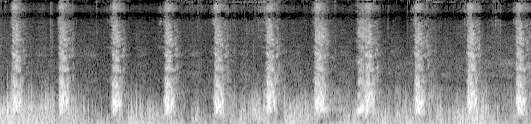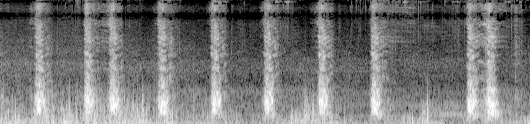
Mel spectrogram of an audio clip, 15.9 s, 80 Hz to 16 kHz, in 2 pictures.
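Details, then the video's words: Dog barking steadily, sharp broadband barks repeated roughly every 0.8 seconds, about nineteen in sixteen seconds, with a double bark near the end over low background rumble. "개짖는 소리"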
